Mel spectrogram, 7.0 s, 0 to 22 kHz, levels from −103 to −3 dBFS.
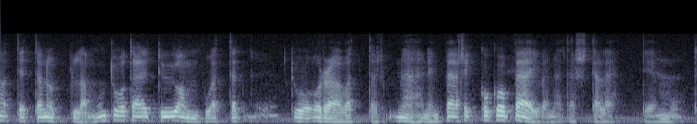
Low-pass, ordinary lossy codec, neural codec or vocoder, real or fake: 7.2 kHz; none; none; real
